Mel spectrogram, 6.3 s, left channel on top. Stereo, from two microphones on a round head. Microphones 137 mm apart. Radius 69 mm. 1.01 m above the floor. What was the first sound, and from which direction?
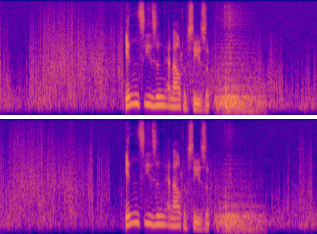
A man speaking, 5° left (ahead or behind).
